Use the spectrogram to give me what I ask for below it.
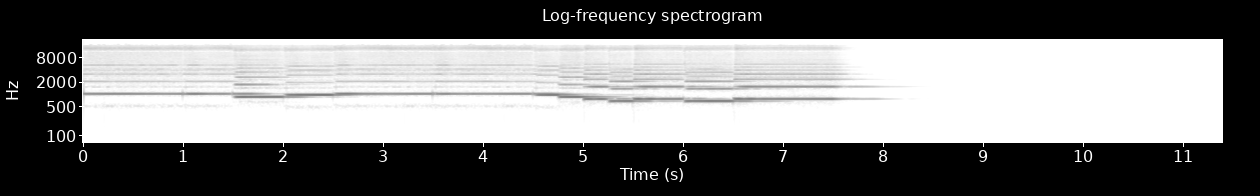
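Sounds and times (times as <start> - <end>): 
second flute of a Spielmannszug marching band: 0.0 - 8.0.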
